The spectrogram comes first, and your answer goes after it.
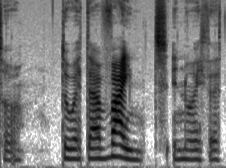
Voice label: "faint", Welsh

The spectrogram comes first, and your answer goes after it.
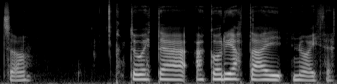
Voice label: "agoriadau", Welsh

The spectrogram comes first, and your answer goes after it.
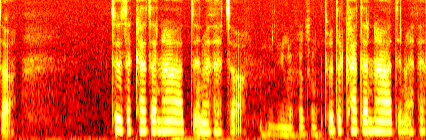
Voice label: "cadarnhad", Welsh

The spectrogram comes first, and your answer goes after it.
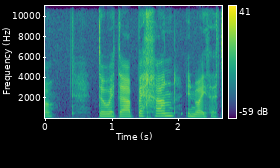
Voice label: "bechan", Welsh

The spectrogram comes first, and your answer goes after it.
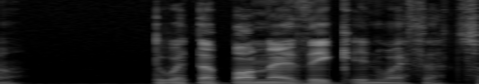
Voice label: "boneddig", welsh

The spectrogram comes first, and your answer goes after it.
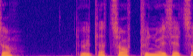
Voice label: "top", Welsh

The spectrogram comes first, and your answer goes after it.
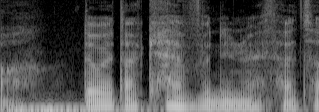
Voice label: "cefn", Welsh

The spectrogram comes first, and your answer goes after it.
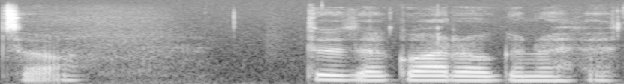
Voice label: "gwarrog", Welsh

